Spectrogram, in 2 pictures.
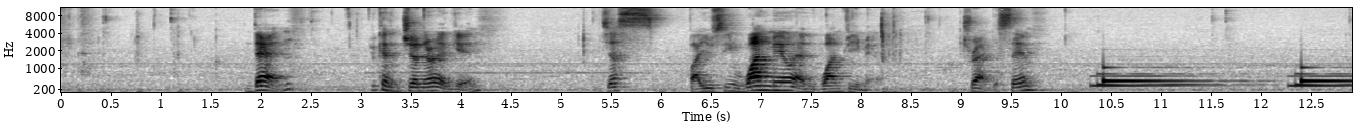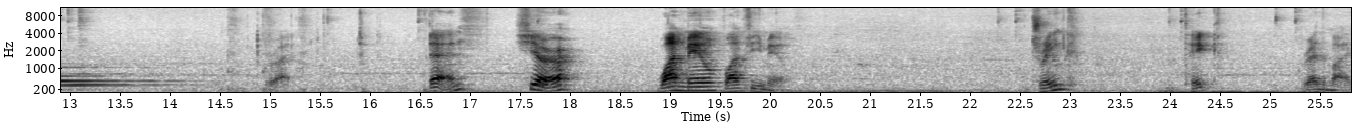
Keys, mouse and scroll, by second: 0.2 scroll down 5, 0.4 x, 0.4 click, 0.8 c, 2.4 click, 8.7 click, 11.5 click, 12.9 click, 14.6-15.4 scroll up 5, 15.5 x, 15.6-16.5 drag, 15.9 c, 17.5 click, 22.3 click, 24.0 click, 25.1 click.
